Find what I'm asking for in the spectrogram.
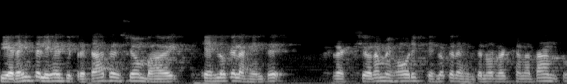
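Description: A man speaking very fast, fairly high-pitched for a man, in a flat monotone. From Venezuela (Maracay). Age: 30s. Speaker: digital artist. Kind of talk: casual chat.

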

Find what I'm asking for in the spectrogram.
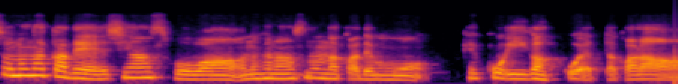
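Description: A woman's medium-pitched voice at a fairly quick pace, with lively intonation, over a quiet background. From Japan, Osaka. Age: 20s. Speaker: hostel worker and writer. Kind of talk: casual interview.

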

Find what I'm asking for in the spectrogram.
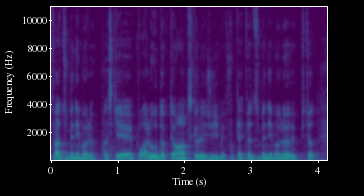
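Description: The man's voice is fairly low in pitch. He talks at a very fast pace with fairly even intonation. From Quebec, Rivière-du-Loup. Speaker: podcast co-host. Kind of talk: casual chat.

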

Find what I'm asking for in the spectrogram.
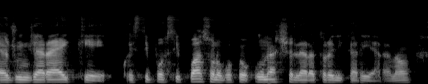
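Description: A man talks in a plain, everyday voice at a fairly quick pace and a medium pitch. The intonation is fairly even, with a dry, close sound and no echo. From Italy, Liguria (Sanremo). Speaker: podcast host, headhunter. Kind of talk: casual interview.

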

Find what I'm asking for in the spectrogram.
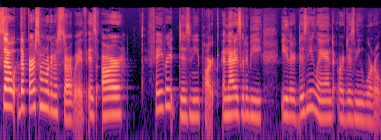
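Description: Lively intonation from a woman of medium pitch at a moderate pace, in a very clean recording with a silent background. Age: 20s. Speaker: podcast co-host. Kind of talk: casual chat. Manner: animated.

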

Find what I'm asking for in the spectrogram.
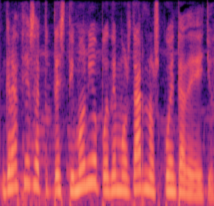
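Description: Over a very clean, silent background, a woman speaks at a fairly high pitch in a dark, mellow tone with lively intonation. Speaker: radio host. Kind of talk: scripted radio narration.

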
